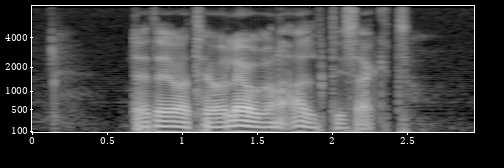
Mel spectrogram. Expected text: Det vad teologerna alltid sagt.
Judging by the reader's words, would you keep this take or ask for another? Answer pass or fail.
fail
